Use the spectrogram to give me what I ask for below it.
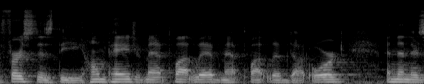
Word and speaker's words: matplotlib: project it's a library called matplot lib or Matt plot Li probably is the correct correct way to say that but I think most people say Matt plot lib this is um a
